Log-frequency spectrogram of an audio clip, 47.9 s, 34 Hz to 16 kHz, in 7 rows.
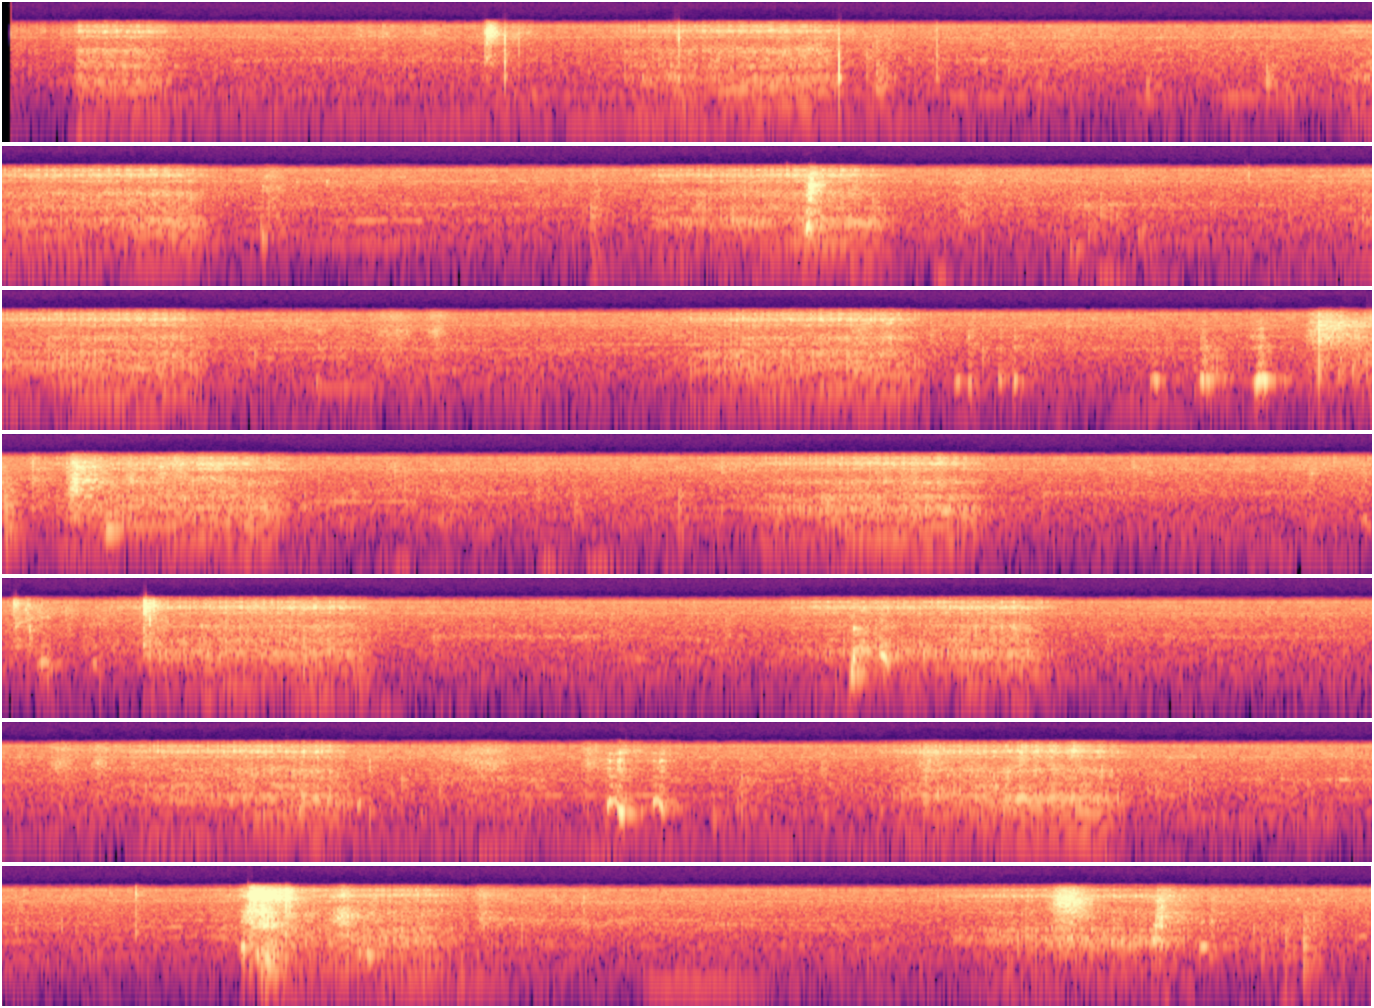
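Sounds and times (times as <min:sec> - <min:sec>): person snoring: 0:00.3 - 0:00.9, 0:03.0 - 0:04.3, 0:06.7 - 0:07.9, 0:10.0 - 0:11.4, 0:13.5 - 0:14.8, 0:17.1 - 0:18.4, 0:20.9 - 0:22.1, 0:24.2 - 0:25.6, 0:27.9 - 0:29.3, 0:31.3 - 0:32.7, 0:34.8 - 0:36.1, 0:38.6 - 0:40.0, 0:42.2 - 0:43.5, 0:45.8 - 0:47.1.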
